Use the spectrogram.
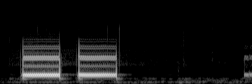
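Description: A domestic telephone being dialled sounds two steady, buzzy electronic tones in quick succession, a pause of quiet, then a third tone begins. The tones are loud and even in pitch, with no voices.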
